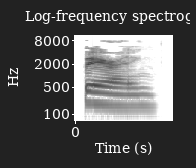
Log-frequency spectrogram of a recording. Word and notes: baring: British English

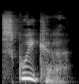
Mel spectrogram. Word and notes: squeaker: British English

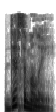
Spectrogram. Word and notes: decimally: British English

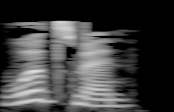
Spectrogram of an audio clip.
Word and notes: woodsmen: British English

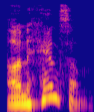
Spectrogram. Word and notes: unhandsome: British English

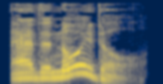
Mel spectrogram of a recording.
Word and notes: adenoidal: British English

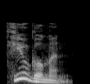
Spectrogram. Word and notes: fugleman: British English

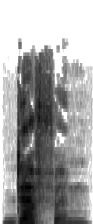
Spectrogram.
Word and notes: deafen: American English

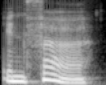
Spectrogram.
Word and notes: infer: British English

